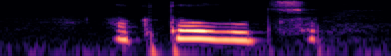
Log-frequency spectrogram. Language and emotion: Russian, neutral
